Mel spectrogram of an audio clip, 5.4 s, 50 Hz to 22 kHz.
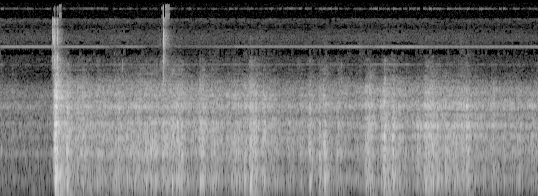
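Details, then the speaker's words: Crackling, arcing-like noise on Band 1 only of an RME-69 receiver, still present with the Band 1 coil's ~240 V B+ plate feed disconnected from the bandchange switch. Band 2 is quiet. Arcing in a phenolic bandchange switch wafer is suspected. "is still quite allowed cracking noise present on band 1. not on band two"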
